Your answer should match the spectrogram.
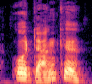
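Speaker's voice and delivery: lightly voiced humble Hans; grateful little Hans. Hans thanks the miller.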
